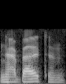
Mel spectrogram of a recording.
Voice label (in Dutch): "naar buiten", dog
